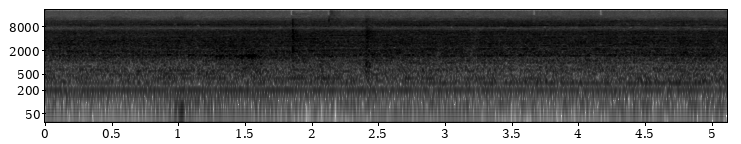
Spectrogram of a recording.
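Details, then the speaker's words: Washing machine on drain and spin: steady, even low hum with a faint whir and no knocking or grinding, normal drain and spin. "yeah it was working up people it's draining already"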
